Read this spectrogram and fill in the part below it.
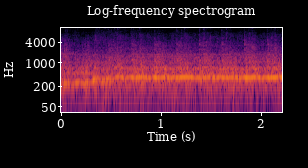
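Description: A Janome 5060QDC sewing machine stitches fabric in a steady, even hum with a constant motor tone, running at close range without pause and with no talking.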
